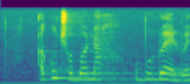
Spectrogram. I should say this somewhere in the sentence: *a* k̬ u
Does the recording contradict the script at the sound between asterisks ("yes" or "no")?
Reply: no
